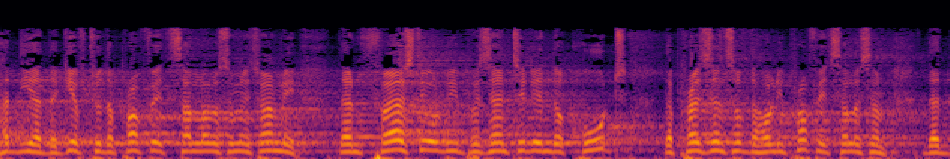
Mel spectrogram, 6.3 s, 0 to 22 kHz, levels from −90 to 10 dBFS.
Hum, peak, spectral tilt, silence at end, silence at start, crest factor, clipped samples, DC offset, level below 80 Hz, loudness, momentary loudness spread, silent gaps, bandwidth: none; -2 dBFS; -5 dB/octave; 0 s; 0 s; 16 dB; under 0.1%; under 0.1%; -32 dBFS; -19 LUFS; 7 LU; none; 11 kHz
